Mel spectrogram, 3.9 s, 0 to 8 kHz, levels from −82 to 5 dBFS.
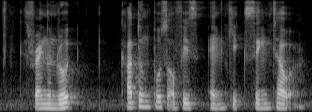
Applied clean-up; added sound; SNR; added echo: none; none; none; none.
